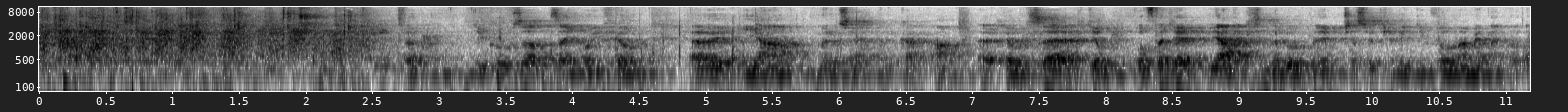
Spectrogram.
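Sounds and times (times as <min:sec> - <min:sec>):
audience applause: 0:00.0 - 0:02.7
speech: 0:03.4 - 0:11.1.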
